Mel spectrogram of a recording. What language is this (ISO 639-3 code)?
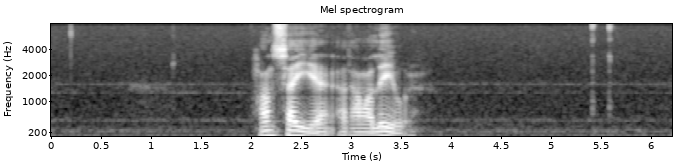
fao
